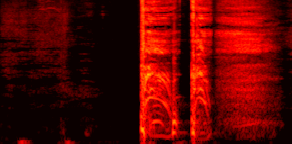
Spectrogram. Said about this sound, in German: Oh, fuck. Jedes Mal, wenn ich huste, explodiert mein Kopf ein bisschen.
